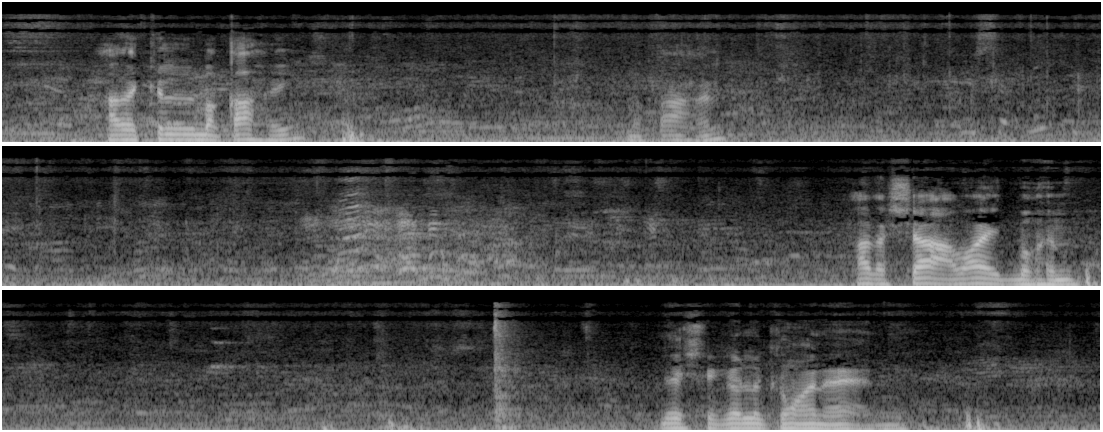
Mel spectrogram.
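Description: People chat and call out nearby on a busy outdoor street.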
